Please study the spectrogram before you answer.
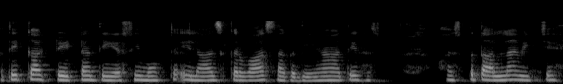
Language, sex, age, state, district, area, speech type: Punjabi, female, 18-30, Punjab, Rupnagar, rural, spontaneous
